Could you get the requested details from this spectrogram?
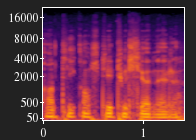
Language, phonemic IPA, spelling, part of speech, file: French, /ɑ̃.ti.kɔ̃s.ti.ty.sjɔ.nɛl/, anticonstitutionnel, adjective, Fr-anticonstitutionnel.ogg
- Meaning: unconstitutional (contrary to the constitution)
